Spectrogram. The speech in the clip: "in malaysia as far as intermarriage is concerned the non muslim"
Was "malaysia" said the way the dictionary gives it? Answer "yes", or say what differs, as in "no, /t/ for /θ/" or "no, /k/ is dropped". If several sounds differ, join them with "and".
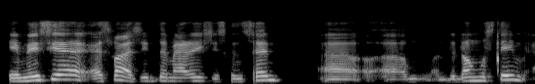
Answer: no, /s/ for /ʒ/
